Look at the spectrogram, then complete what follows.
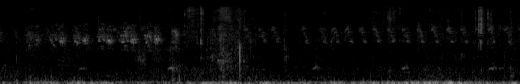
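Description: Leaves and twigs of a bush rustling and snapping lightly as leafy vegetables are picked by hand, over low wind rumble on the microphone.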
